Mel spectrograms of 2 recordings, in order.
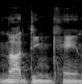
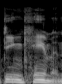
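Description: First: "Cain" said as one syllable, like "cane"; "Cain" short, no second syllable; Dean Cain. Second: "Kamen" said KAY-men, stress on the first syllable; Dean Kamen. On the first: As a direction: contrast "Dean Cain" with Kamen. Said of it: "That's an actor". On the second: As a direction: say "Dean Kamen" as the correct name. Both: Shown as a demonstration.

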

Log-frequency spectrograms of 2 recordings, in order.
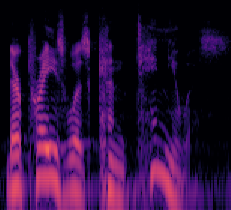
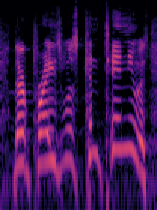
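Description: First: Slow, weighty "Their praise was continuous"; stressed heading. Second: Said in the usual way. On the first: Shown as a demonstration. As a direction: lay weight on "praise" and let it settle.

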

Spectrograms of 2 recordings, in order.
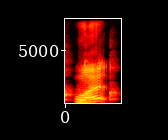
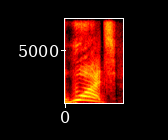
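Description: First: Smaller, let-down question after the tirade; stunned deflation. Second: High, irritated retold retort; exasperated snap back. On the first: Retold or imitated. Driver told he glued his window shut, stunned. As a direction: ask it in disbelief, the fight gone. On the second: Driver answering his interrupting partner, exasperated. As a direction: snap it back, pitch shooting up.

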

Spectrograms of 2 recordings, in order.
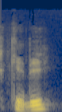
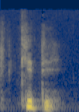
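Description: First: "Kitty" said as "kiddy"; American D sound. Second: "Kitty" with a true T in the middle; clear T. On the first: Teacher showing what to avoid, "Kitty" as kiddy. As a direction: turn the T of "Kitty" into D. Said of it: "la american se zice Kitty". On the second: Teacher correcting learners, "Kitty" with clear T. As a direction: hit the T in "Kitty". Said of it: "Pentru T zici Kitty". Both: Shown as a demonstration.

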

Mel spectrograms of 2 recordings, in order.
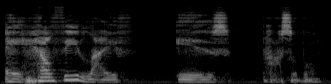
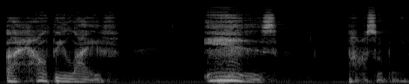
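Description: First: A healthy life, low and slow, each word weighed; quiet, slow declaration. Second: Healthy life slow and soft, possible whispered; dropping to a whisper. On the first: Pastor stating truth number three softly and slowly to the church. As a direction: lay it down gently and slowly. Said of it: "Truth number three is this". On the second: Pastor repeating truth three to the church, fading to a whisper. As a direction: let it fall away into a whisper. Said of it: "but it's so important". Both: Shown as a demonstration.

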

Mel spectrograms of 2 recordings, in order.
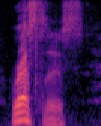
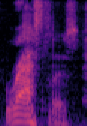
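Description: First: Said in the usual way. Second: "Wrestlers" with the vowel of rash, ræslers; boss's way of saying it. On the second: Retold or imitated. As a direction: say "Wrestlers" the way the boss does, ræslers. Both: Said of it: "that's how he says it".

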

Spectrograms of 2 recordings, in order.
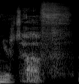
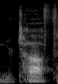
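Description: First: Whispered aside. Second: Tough guy. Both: Retold or imitated. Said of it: "You're on top of the world".

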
